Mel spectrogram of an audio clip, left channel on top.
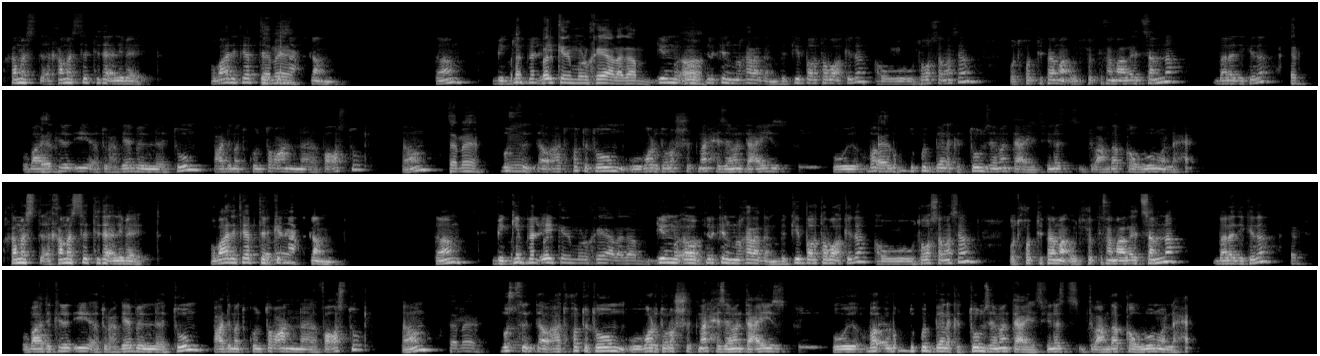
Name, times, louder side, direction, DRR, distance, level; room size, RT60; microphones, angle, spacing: voice 1, 0.1-1.5 2.1-3.4 4.3-5.5 6.5-9.8 10.1-11.8 12.1-12.7 13.4-16.8 17.2-17.5 18.2-25.0, right 5 dB, 70° right, 0.3 m, -24 dB
voice 2, 2.6-2.9 5.0-5.1 5.4-7.0 12.9-13.0 13.5-13.7 17.6-18.4 21.9-22.1, left 6 dB, 90° left, 0.4 m, -28 dB
5.7 x 3.1 x 2.8 m
head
